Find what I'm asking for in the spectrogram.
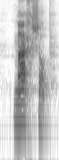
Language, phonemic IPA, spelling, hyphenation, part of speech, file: Dutch, /ˈmaːx.sɑp/, maagsap, maag‧sap, noun, Nl-maagsap.ogg
- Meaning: stomach juice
